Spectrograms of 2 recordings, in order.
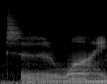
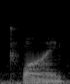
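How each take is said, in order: First: The T is said without lip rounding. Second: The T is said with lips already rounded. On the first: "you're not going twine" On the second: "you're going twine, and your lips are already in that W place"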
